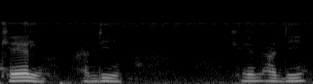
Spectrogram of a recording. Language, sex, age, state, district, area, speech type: Assamese, male, 18-30, Assam, Morigaon, rural, spontaneous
